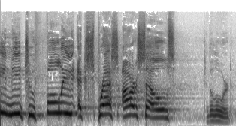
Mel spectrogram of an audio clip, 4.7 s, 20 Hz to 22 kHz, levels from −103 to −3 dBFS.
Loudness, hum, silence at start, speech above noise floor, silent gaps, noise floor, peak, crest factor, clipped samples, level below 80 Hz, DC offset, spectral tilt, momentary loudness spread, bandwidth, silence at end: -15 LUFS; none; 0 s; 35 dB; none; -50 dBFS; 0 dBFS; 14 dB; under 0.1%; -66 dBFS; under 0.1%; -2.5 dB/octave; 12 LU; 16 kHz; 0.15 s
